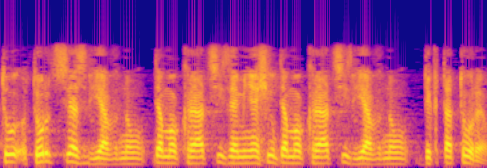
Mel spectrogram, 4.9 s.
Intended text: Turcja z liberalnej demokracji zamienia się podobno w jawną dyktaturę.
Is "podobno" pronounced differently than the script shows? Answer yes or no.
yes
